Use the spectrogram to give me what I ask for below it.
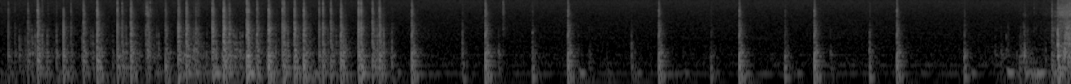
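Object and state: Latex balloon tapped with nails.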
